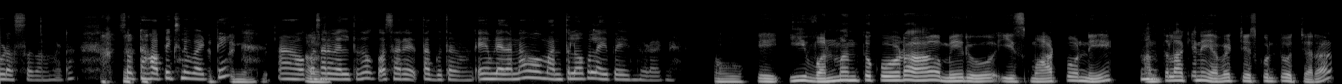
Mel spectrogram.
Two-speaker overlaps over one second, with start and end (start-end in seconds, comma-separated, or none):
none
